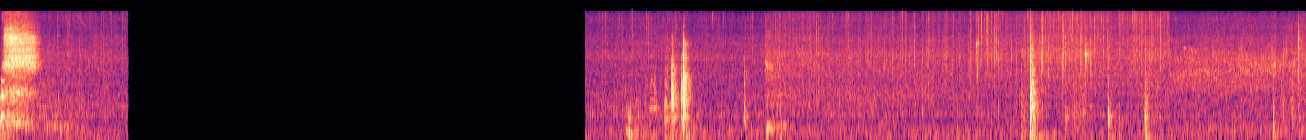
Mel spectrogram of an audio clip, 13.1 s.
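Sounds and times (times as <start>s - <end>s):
pancakes frying in oil: 0.2s - 1.3s, 5.9s - 13.0s.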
